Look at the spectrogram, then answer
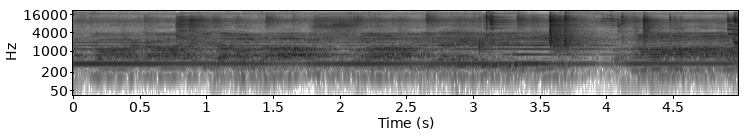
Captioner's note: chanting mantras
